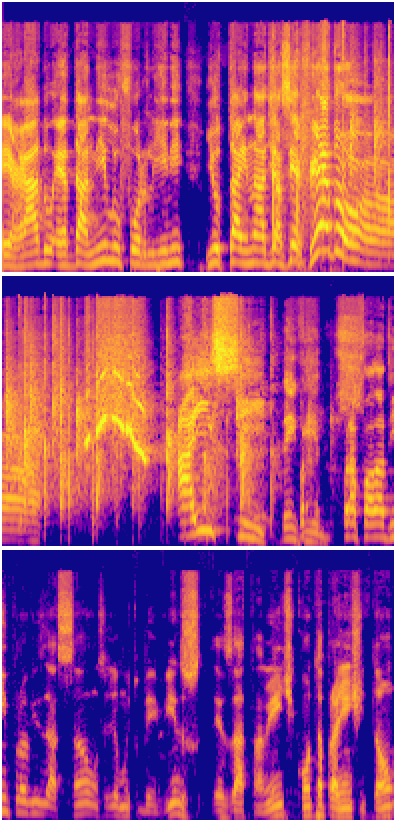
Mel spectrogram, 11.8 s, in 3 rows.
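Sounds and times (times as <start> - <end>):
speech: 0.0 - 4.3, 5.7 - 11.7
small group clapping: 2.7 - 7.5
whistle: 4.6 - 5.6.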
